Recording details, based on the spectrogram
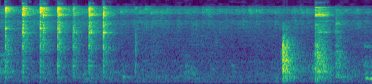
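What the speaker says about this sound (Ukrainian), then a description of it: "І розмішуємо. Ось так розмішуємо і хай він собі стоїть поки." Food-grade baking ammonia being stirred in a dish: a run of about seven quick, evenly spaced metallic spoon clinks, a pause, then two more scraping taps, close and crisp.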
